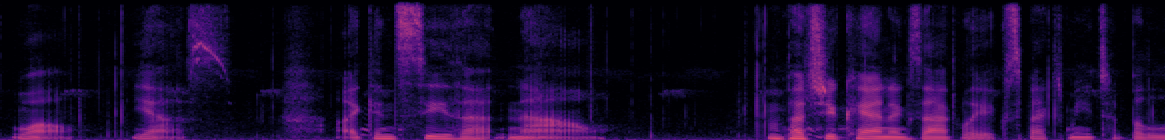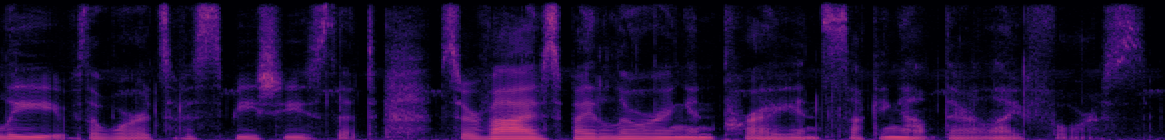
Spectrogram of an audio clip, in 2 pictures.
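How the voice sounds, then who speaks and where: A woman playing a menacing, scornful monster hunter in an ASMR roleplay, speaking in a creaky, deliberate, dramatic way. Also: a bass voice, fairly even intonation, slight background noise, full character voice. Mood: gentle, wary.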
